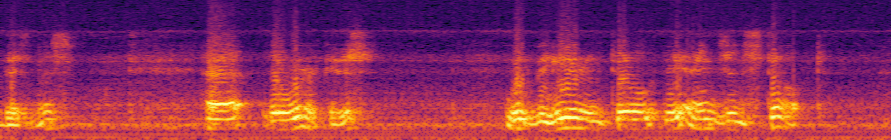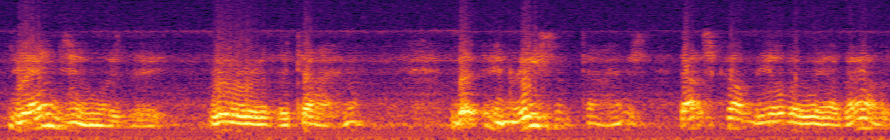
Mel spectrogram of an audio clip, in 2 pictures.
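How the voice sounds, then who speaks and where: With noticeable background noise behind him, a man with a fairly high voice speaks at a moderate pace, his pitch swinging very widely between long, frequent pauses. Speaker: mill engineer. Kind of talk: interview answer. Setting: radio interview recording.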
